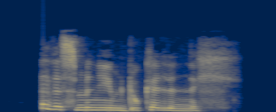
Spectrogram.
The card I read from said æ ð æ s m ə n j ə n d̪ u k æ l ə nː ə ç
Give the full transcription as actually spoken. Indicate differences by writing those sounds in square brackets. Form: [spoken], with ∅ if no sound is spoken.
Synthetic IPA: æ ð æ s m ə n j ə [m] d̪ u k æ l ə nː ə ç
